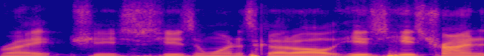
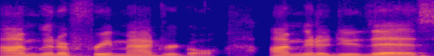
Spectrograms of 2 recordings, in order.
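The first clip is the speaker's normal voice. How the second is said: whiny, swooping, sing-song complaining voice; 4 semitones higher than usual. Imitating a show character who keeps whining: imitating a whining character. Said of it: "she just keeps whining".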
